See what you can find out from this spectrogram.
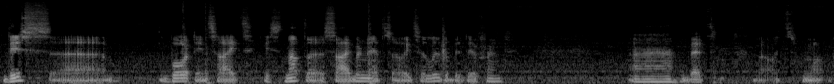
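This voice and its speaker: Man, slightly high pitch, slow pace, tentative muttering, hands-on repair demo, noisy handheld camera recording. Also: vocal fry. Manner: halting, tentative, muttering through each step. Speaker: host of a radio repair video. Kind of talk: hands-on repair demonstration, thinking aloud.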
